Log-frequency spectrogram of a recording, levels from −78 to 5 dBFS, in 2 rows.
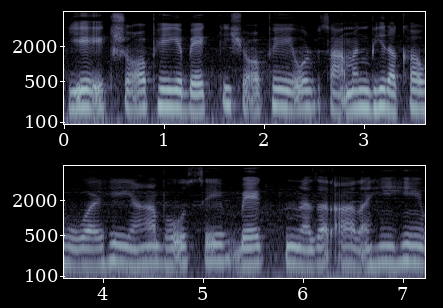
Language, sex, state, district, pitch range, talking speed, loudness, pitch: Hindi, male, Jharkhand, Jamtara, 155-175 Hz, 190 wpm, -29 LUFS, 165 Hz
